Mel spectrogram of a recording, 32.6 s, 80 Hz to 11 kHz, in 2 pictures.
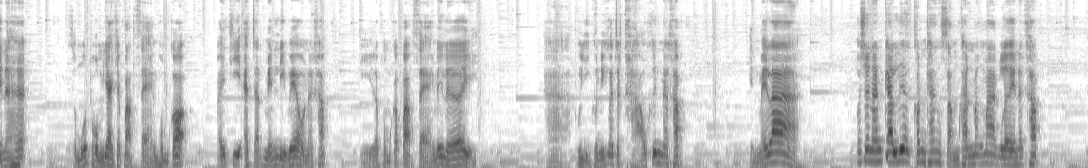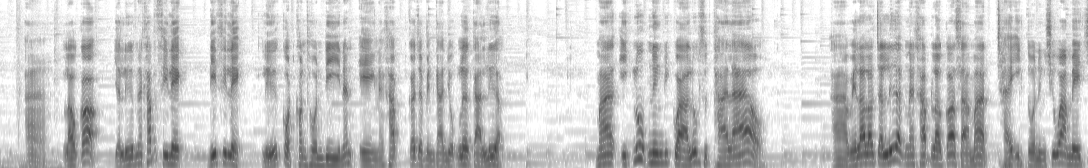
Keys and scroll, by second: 21.7 ctrl+d.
